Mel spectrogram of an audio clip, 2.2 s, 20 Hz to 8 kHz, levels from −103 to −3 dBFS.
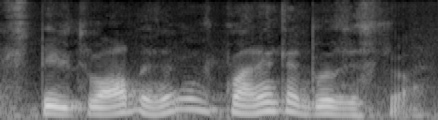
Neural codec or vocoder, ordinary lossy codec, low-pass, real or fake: codec, 16 kHz, 2 kbps, FreqCodec, larger model; none; none; fake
